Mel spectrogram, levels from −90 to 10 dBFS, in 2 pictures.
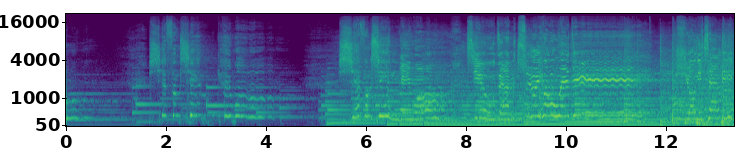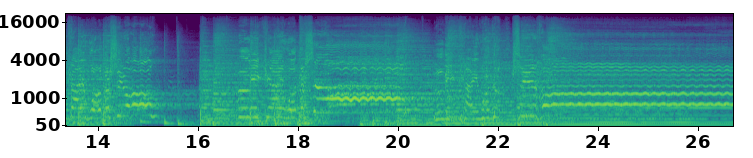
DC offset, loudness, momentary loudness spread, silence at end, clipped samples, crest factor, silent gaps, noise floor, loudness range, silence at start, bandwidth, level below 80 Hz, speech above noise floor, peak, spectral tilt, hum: under 0.1%; -12 LUFS; 15 LU; 0 s; under 0.1%; 12 dB; none; -48 dBFS; 16 LU; 0 s; 20 kHz; -28 dBFS; 34 dB; -2 dBFS; -3.5 dB/octave; none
